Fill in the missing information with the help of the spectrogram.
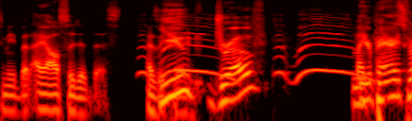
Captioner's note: person cheers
